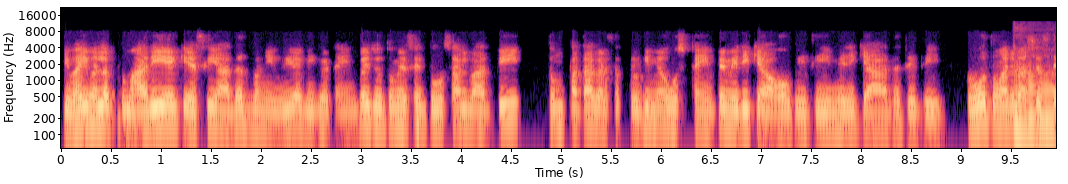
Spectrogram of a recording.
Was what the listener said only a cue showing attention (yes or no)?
no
